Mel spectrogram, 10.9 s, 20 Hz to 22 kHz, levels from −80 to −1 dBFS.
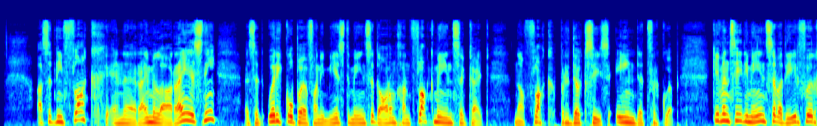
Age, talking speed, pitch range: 30-49, 180 wpm, 125-175 Hz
